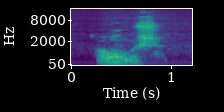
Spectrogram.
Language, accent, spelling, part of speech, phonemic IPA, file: French, Canada, rouges, noun, /ʁuʒ/, LL-Q150 (fra)-rouges.wav
- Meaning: plural of rouge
